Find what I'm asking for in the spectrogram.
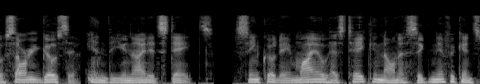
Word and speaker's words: Cinco de Mayo: Cinco de Mayo, pronounced Cinco de Mayo, Spanish for 5th of May, is a celebration held on May 5.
